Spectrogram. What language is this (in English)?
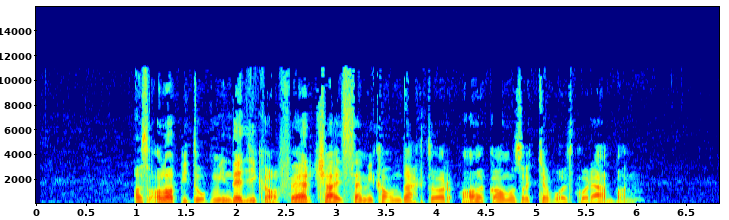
Hungarian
